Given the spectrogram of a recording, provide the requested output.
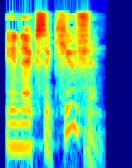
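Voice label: "inexecution", British English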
